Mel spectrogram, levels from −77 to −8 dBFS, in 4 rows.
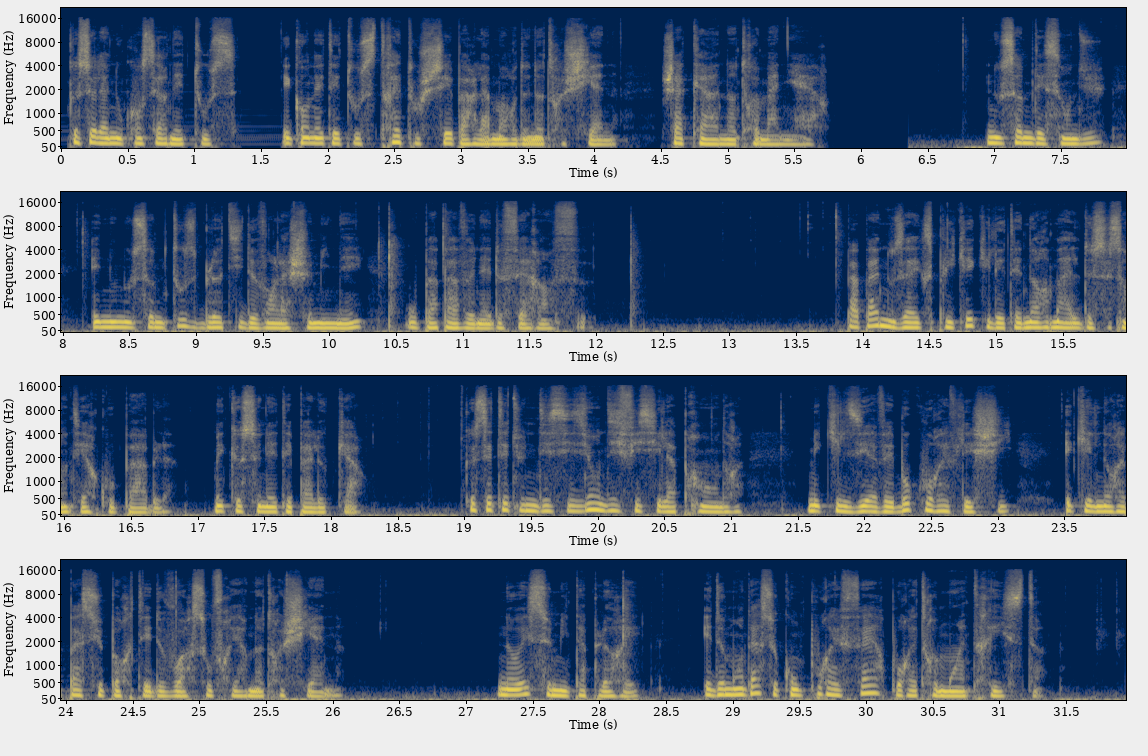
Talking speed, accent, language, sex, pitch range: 180 wpm, French, French, female, 125-155 Hz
